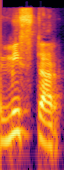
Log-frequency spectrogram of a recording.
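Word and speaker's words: Mr: এই শব্দটার উচ্চারণ হচ্ছে মিস্টার। মিস্টার বুঝেন? আমরা বলি না। এইযে মিস্টার এদিকে আসেন। বলি কিনা? তো মিস্টার আপনারা দেখবেন যে এই শব্দটাকে সংক্ষেপে এভাবে লেখা হয়। ঠিক কিনা? এম আর তারপর একটা ডট ভাই সবই পরিচিত শব্দ।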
